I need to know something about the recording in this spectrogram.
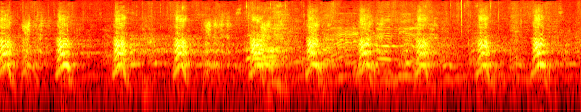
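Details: In Odessa, Ukraine, a German Shepherd trains as a bodyguard dog together with a Belgian Malinois, giving sharp, forceful barks in a steady rhythm of almost two per second, with faint voices behind.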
